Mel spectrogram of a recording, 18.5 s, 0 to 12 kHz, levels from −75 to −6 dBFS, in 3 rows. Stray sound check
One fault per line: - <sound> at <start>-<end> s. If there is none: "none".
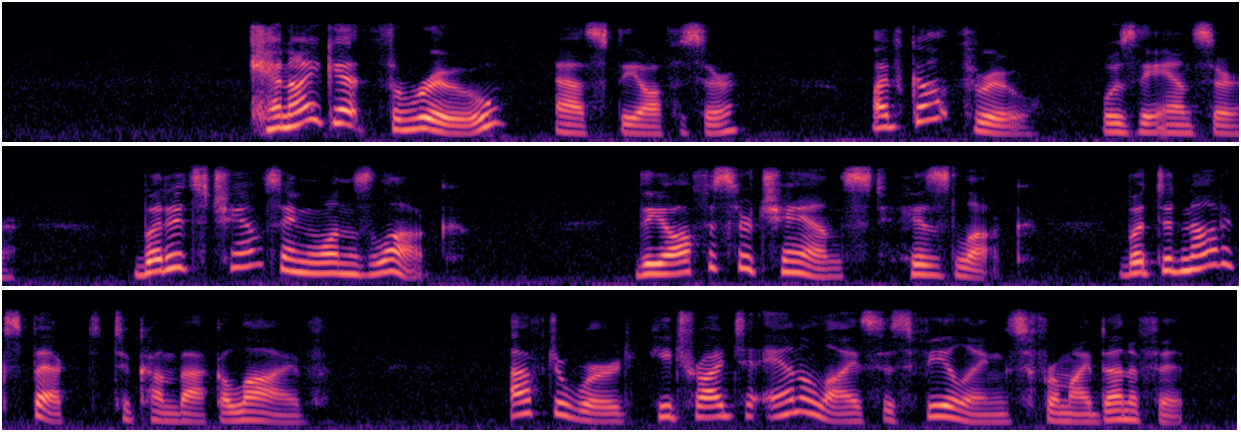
none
